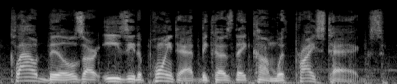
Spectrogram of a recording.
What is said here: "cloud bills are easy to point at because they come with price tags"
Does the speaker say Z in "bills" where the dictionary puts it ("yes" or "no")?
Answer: yes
